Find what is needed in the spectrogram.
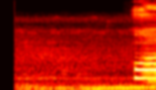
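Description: Roadside outdoor sound of road traffic, a vehicle approaching and growing steadily louder, cutting in suddenly a moment after the start.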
